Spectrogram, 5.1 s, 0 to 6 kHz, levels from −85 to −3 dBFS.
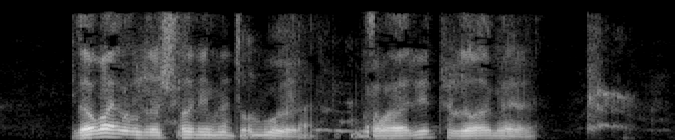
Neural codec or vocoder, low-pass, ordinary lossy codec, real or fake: codec, 24 kHz, 1.5 kbps, HILCodec; 5.4 kHz; MP3, 32 kbps; fake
